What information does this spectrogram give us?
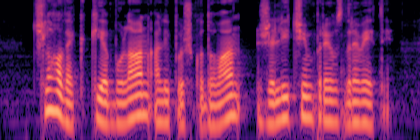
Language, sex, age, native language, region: Slovenian, male, 12-17, Slovenian, Savinja region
